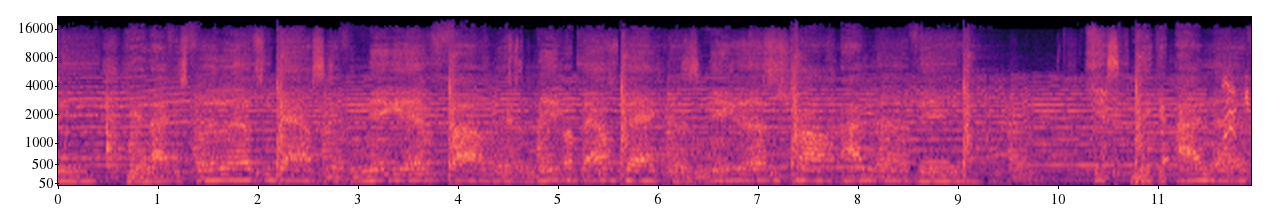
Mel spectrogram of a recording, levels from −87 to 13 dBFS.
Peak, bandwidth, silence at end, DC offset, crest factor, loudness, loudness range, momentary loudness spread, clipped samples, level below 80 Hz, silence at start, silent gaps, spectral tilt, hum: 0 dBFS; 19.5 kHz; 0 s; under 0.1%; 16 dB; -15 LUFS; 2 LU; 6 LU; under 0.1%; -50 dBFS; 0 s; none; -2 dB/octave; none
